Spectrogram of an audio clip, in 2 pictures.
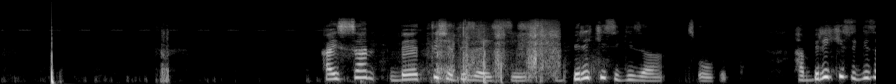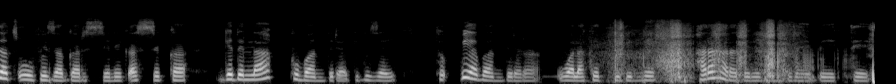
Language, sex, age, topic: Gamo, female, 36-49, government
